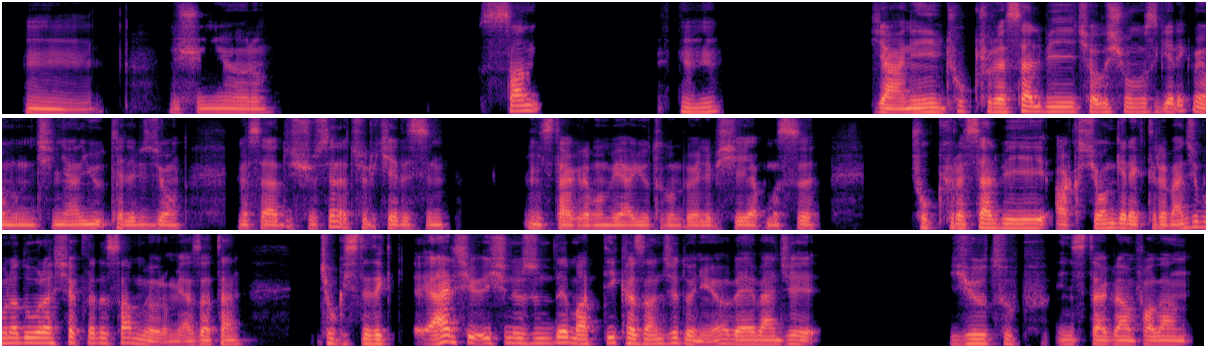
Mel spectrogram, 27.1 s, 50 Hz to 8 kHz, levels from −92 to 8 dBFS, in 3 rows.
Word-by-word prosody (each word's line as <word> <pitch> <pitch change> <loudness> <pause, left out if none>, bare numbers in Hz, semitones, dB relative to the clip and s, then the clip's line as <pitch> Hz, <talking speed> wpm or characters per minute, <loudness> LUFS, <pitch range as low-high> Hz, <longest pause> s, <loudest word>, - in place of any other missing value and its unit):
Hımm. 90 -4 -4 0.5
Düşünüyorum. 100 0 -4 1.5
San 140 +1 0 1.0
Hı - - -4
hı. 115 +4 -4 1.2
Yani, 105 +4 +3
çok 130 +3 -9
küresel 120 +2 +3
bir 120 -1 +1
çalışma 110 +1 0
olması 115 +1 -4
gerekmiyor 115 -2 0
mu 95 - 0
bunun 95 - -1
için, 100 +2 -4
yani, 95 +1 0
yu 100 -2 0
televizyon 95 0 -2 0.4
mesela 95 0 0
düşünsene - - -3
Türkiye'desin, 95 -1 -3 0.6
Instagram'ın 95 -2 0
veya 95 -1 0
YouTube'un, 90 -1 -4
böyle, 90 0 -1
bir - - -10
şey 95 - -2
yapması 95 +1 -2 0.7
çok - - -4
küresel 110 0 +2
bir 110 0 +3
aksiyon 110 +3 0
gerektirir 100 -3 +1
bence. 110 +8 0
Buna 135 0 +2
da 140 - +3
uğraşacaklarını 135 -1 +2
sanmıyorum, 115 -10 0
ya, 90 +1 -2
zaten 105 +1 0 0.6
çok 125 -4 -2
istedik 115 0 +3 0.2
her 170 - +7
şey 155 -4 +2
işin 130 +1 -2
özünde 130 +2 +2
maddi 115 +2 +2
kazanca 125 +1 +2
dönüyor 105 +1 0
ve 105 0 +4
bence 105 0 0 1.0
YouTube, 115 +1 -1 0.3
Instagram, 105 -1 +1
falan, 105 -1 +1
105 Hz, 120 wpm, -23 LUFS, 95-120 Hz, 1.5 s, her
